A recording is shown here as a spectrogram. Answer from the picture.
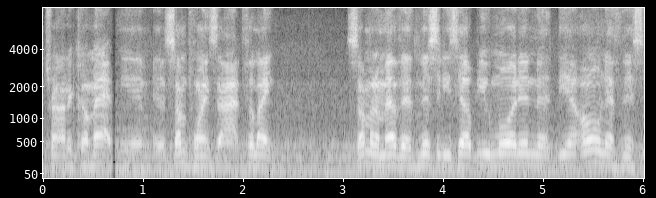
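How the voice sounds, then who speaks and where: Amid noticeable background noise and audible room echo, a man talks at a very fast pace in a fairly high voice. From Philadelphia, US. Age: 50s. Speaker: vlogger. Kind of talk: casual livestream monologue. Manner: rambling, conversational.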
